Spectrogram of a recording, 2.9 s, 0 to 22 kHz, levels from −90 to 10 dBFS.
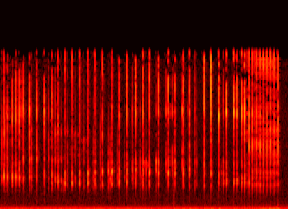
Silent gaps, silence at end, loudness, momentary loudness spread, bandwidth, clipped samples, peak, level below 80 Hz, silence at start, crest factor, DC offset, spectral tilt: none; 0 s; -33 LUFS; 9 LU; 17.5 kHz; under 0.1%; -2 dBFS; -50 dBFS; 0 s; 34 dB; under 0.1%; 0 dB/octave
